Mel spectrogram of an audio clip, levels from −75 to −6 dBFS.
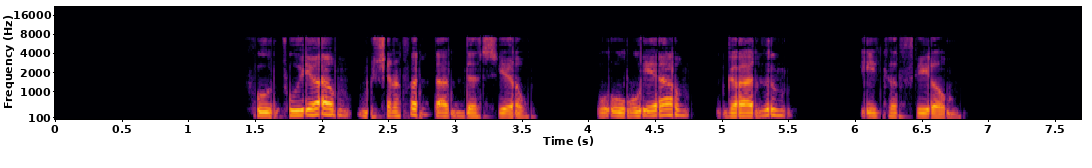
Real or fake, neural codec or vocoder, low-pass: fake; codec, 16 kHz, 4.8 kbps, FACodec; 7.2 kHz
